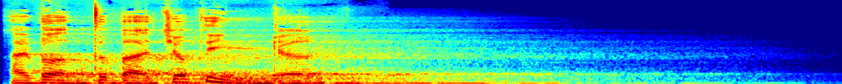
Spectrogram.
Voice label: Dracula, I Vant To Bite Your Finger, evil voice; Horror Sound Effect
